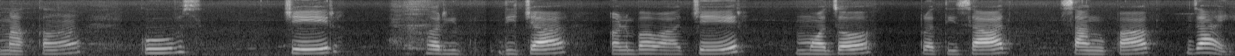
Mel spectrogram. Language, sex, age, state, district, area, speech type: Goan Konkani, female, 30-45, Goa, Murmgao, rural, read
